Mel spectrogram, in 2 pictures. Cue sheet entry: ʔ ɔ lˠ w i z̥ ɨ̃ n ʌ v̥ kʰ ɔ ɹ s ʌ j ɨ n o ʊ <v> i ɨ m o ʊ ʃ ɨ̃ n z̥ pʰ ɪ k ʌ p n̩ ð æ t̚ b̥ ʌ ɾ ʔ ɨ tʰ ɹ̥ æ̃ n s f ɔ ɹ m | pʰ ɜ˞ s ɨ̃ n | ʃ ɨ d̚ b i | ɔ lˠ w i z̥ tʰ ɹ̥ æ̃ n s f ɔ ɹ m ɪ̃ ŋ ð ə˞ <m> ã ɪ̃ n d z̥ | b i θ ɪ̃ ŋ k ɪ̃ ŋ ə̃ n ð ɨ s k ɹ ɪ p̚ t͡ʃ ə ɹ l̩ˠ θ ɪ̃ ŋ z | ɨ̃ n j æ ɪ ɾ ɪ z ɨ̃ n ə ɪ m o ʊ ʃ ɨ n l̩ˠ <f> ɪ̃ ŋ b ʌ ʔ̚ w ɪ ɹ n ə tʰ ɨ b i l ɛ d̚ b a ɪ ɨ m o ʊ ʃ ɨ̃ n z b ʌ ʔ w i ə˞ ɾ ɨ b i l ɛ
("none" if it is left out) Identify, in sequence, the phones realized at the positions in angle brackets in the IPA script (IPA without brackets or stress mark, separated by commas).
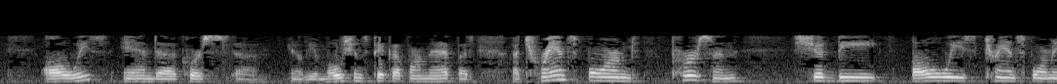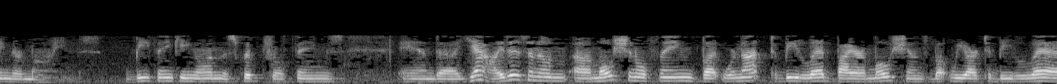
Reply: ð, m, θ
